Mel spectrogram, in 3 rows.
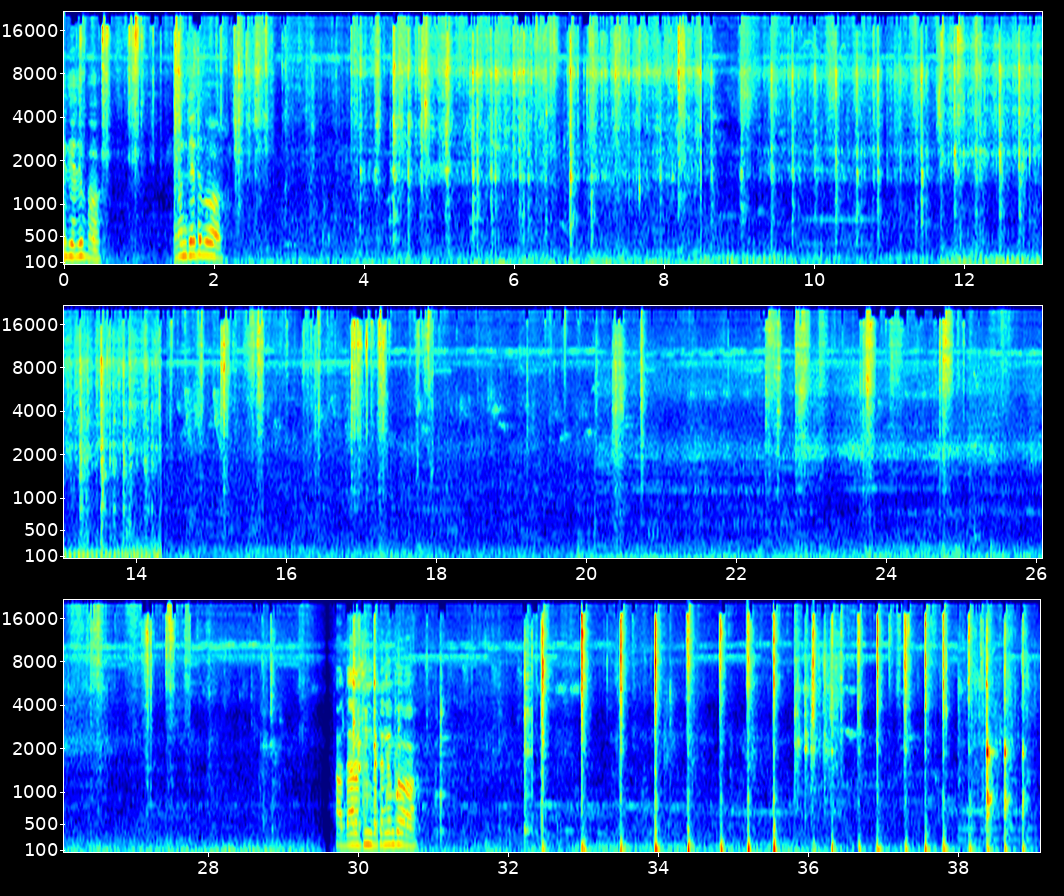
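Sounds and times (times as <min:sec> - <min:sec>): utensil clicks and scrapes: 0:00.4 - 0:18.1, 0:22.3 - 0:27.8
low rumble: 0:08.4 - 0:14.4.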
